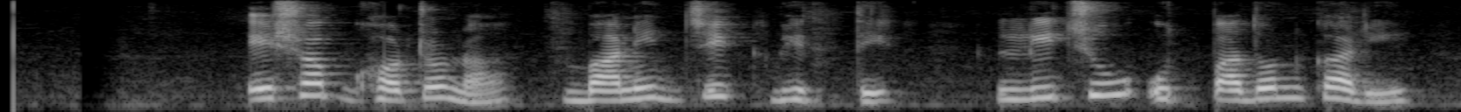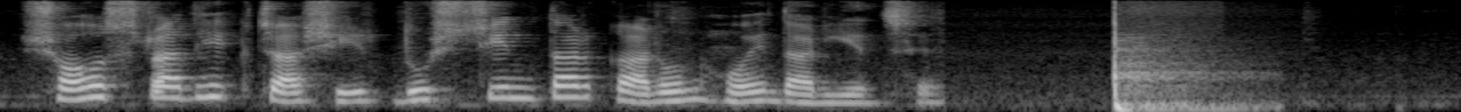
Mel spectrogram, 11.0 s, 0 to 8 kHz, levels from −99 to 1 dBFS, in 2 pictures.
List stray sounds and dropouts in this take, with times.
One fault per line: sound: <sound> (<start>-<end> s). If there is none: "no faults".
sound: thud (9.6-10.3 s)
